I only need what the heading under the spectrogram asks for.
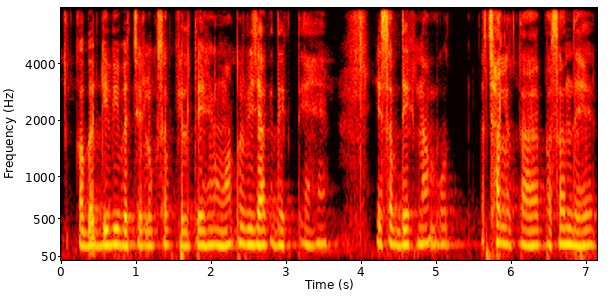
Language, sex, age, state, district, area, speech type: Hindi, female, 18-30, Bihar, Samastipur, urban, spontaneous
